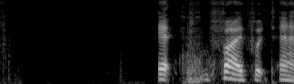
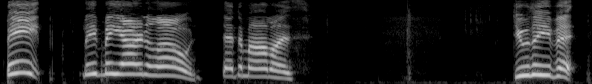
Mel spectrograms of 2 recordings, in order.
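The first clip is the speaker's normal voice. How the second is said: high, loud command to a pet; scolding a pet; 10 semitones higher, 5 dB louder than usual. Real, not acted. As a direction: shoo the pet off in a raised, high voice. Scolding pet off her yarn.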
